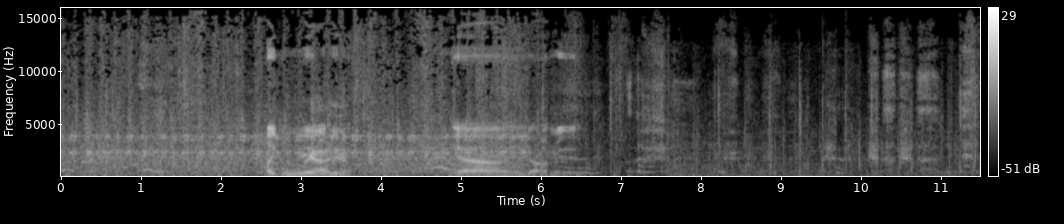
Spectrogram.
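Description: Quick footsteps run through dry leaves and undergrowth.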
